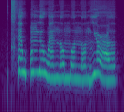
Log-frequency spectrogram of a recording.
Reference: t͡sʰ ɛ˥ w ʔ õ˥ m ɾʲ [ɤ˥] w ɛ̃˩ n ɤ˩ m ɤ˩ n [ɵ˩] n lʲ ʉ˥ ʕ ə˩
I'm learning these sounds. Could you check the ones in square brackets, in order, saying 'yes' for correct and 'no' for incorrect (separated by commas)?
yes, no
